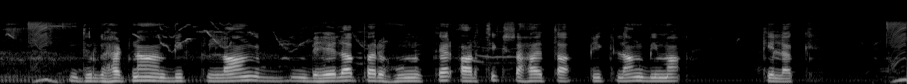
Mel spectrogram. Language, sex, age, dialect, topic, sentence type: Maithili, male, 25-30, Southern/Standard, banking, statement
